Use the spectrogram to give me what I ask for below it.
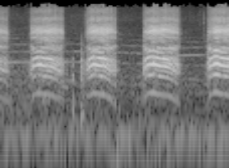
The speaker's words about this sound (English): Within the hour, a black-as-night raven flies over a Star Laboratory surrounded by police cars.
